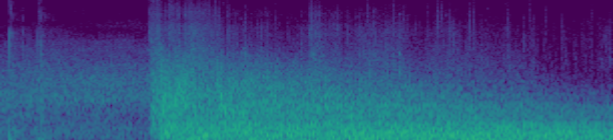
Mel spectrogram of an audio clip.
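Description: Faint crackle with a few sharp clicks, then, about a second and a half in, a sudden loud blast that carries on as a steady low rumble.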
